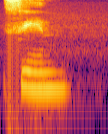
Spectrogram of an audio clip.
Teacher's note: the very high tone sin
